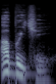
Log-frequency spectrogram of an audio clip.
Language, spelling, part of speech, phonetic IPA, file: Russian, обычай, noun, [ɐˈbɨt͡ɕɪj], Ru-обычай.ogg
- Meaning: custom, usage (habit or accepted practice)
